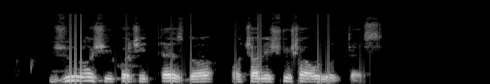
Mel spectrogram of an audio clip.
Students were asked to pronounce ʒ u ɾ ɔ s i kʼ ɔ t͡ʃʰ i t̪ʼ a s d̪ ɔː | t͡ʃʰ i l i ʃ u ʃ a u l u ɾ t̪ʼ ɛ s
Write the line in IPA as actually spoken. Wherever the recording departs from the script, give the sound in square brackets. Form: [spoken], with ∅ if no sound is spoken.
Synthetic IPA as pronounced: ʒ u ɾ ɔ [ʃ] i kʼ ɔ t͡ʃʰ i t̪ʼ [ɛ] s d̪ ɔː | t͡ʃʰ [a] l i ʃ u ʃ a u l u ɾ t̪ʼ ɛ s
